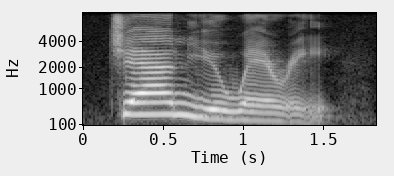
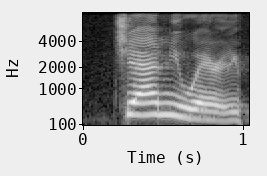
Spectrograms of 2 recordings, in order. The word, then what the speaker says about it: January: January. January. Primary stress is on the first syllable.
